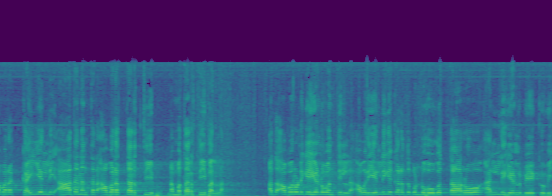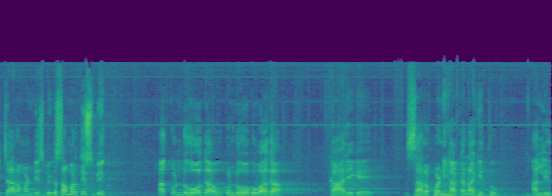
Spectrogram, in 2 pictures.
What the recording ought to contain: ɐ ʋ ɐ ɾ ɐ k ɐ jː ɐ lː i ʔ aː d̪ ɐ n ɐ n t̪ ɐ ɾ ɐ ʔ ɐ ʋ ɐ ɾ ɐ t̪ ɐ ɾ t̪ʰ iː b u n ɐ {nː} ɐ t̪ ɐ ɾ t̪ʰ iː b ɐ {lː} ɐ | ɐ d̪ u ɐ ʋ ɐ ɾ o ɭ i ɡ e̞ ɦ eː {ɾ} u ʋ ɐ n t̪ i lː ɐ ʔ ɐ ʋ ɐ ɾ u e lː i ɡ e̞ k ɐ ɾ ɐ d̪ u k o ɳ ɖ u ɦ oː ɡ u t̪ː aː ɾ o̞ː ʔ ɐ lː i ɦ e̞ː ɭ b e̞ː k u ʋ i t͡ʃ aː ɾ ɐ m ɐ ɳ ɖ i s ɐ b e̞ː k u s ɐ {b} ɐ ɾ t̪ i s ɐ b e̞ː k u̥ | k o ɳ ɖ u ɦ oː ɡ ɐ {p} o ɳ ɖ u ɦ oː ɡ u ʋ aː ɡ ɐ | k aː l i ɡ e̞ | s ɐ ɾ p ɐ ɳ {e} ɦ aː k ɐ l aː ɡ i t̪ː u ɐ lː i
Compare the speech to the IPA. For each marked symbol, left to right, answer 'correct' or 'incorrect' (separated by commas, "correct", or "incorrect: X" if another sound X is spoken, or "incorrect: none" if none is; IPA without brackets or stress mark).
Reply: incorrect: mː, correct, incorrect: ɭ, incorrect: m, incorrect: k, incorrect: i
